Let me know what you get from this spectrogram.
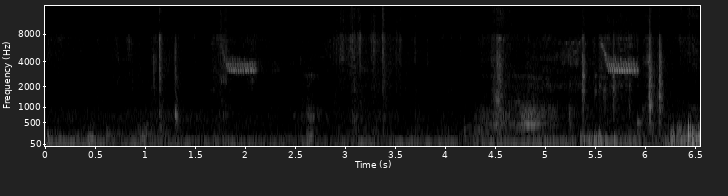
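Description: A bird gives a short, falling chirp twice, about two seconds in and again near the end, over faint rustling and scraping as a gloved hand pulls dry twigs and caked gunk out of the machine's frame.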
